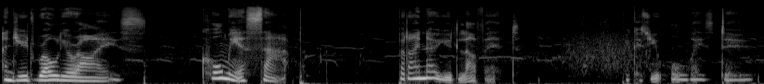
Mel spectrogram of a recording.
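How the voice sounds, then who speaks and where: A dreamy young punk girlfriend from an ASMR roleplay, voiced by a woman. Her voice is gravelly and husky, and her words come unhurried and soft. She keeps sinking into close, devoted whispers. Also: mid-range voice, expressive, heavily acted. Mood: tender, dreamy. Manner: soft, often drifting into whispers. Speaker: ASMR voice actress.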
